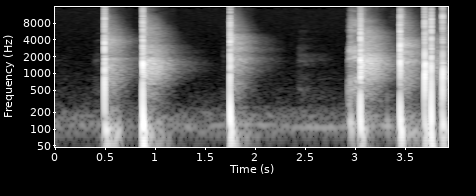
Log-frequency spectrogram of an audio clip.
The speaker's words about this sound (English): Stop it. You can't spam it. Can't spam clap.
